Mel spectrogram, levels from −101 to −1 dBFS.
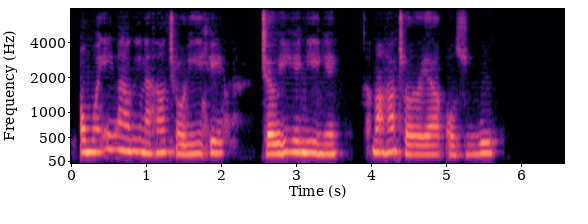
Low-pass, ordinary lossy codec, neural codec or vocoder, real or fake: none; none; codec, 16 kHz, 1 kbps, FunCodec, trained on LibriTTS, 50 frames a second; fake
